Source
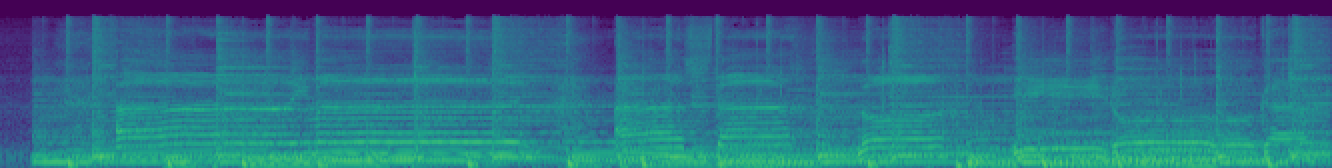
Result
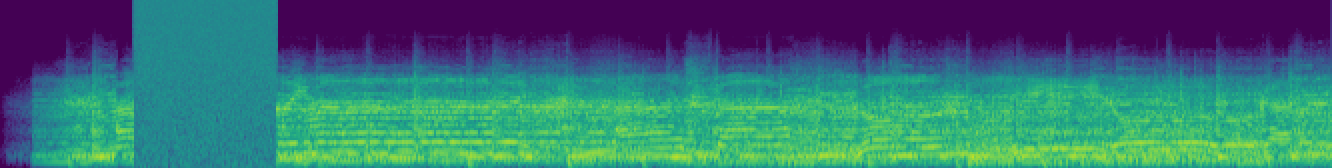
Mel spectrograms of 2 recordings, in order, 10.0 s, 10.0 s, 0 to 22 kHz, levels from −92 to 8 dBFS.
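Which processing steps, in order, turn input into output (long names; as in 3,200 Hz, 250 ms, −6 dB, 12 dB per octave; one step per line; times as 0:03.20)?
fade in at the beginning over 2.41 s
loudspeaker in its box 200–2,800 Hz, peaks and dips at 210 Hz +6 dB, 420 Hz +5 dB, 890 Hz +8 dB, 1,500 Hz +7 dB, 2,100 Hz +9 dB
notch filter 560 Hz, Q 13
automatic gain control gain up to 12 dB
reverb reduction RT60 0.85 s
feedback delay with all-pass diffusion 934 ms, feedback 47%, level −11.5 dB
on a send at −17.5 dB: convolution reverb RT60 0.50 s, pre-delay 86 ms
0:01.00–0:02.08: on the sum: wrap-around overflow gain 38 dB
boost into a limiter +18.5 dB
level −1 dB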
